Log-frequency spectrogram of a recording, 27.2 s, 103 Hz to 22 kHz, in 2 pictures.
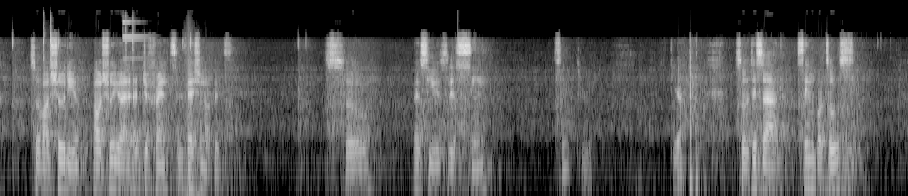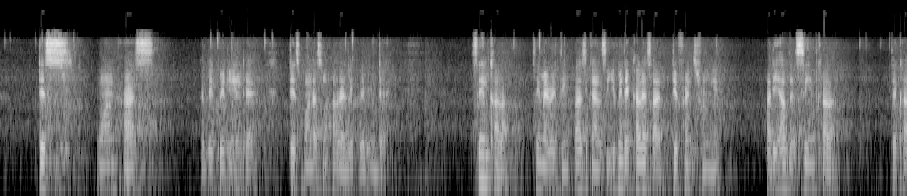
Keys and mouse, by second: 10.1 KP_0, 13.0 click, 13.5 click, 15.2 g, 17.4 click, 17.8 g, 21.2 click, 26.6 click.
